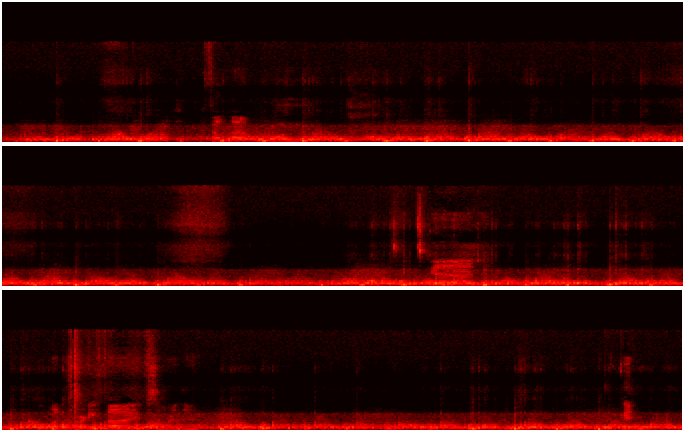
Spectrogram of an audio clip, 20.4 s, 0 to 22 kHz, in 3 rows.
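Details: Rapid whooshing galloping fetal heartbeat on a handheld Doppler at a prenatal appointment, about 145 per minute; normal fetal heart tones.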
